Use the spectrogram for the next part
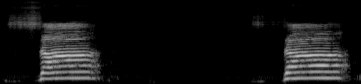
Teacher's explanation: یہ آواز جو ہے یہ سیٹی کی طرح نکلتی ہے . اس کا مخرج جو ہے جب زبان کی کنارہ جو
